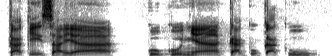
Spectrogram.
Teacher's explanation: Jadi tidak sama dengan huruf K-nya orang Indonesia, huruf K-nya kita ya. Kalau huruf K-nya orang Indonesia tidak ada aliran nafasnya.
